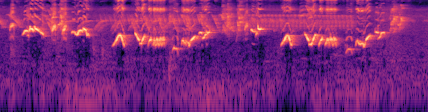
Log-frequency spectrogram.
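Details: White-rumped shama delivers loud, lively song phrases of quick slurred whistles and twittering notes, repeated in bursts about every second. A high insect buzz drones steadily behind.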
